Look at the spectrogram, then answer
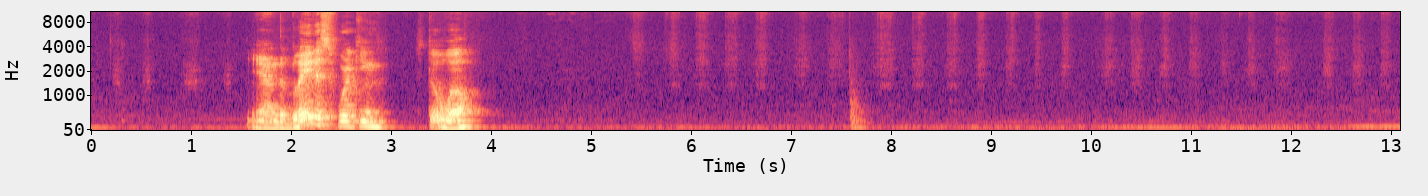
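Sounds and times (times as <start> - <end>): razor scraping stubble: 0.2 - 1.6, 5.4 - 13.0.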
